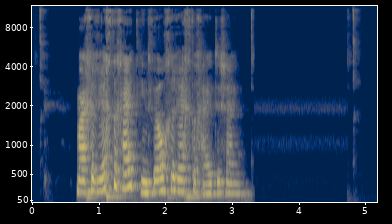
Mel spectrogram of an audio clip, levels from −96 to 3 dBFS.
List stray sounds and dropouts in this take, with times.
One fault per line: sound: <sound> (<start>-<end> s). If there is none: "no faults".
no faults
